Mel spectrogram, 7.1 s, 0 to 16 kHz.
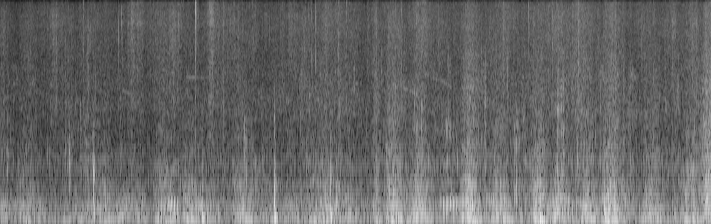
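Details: Bison sniffing and grunting in tall grass on an Oklahoma prairie near Pawhuska, field-recorded with Schoeps and Sound Devices 788T gear: low snorting breaths and short noisy puffs repeating irregularly over grassy rustle.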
